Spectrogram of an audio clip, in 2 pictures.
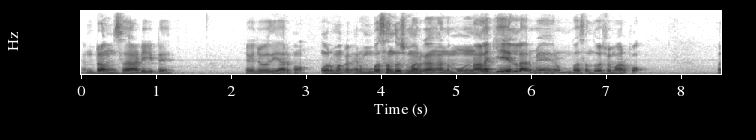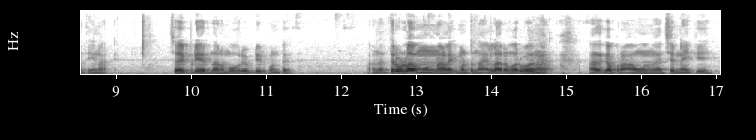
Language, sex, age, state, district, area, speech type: Tamil, male, 45-60, Tamil Nadu, Mayiladuthurai, urban, spontaneous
